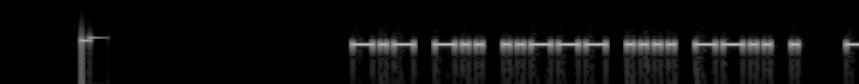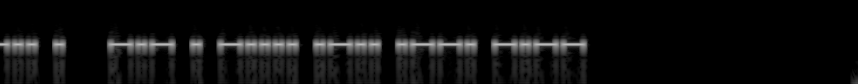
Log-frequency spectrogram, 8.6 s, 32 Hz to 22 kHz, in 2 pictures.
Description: Morse code, heard as a keyed tone, about 36 wpm, 700 Hz. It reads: KD2HZE DE KE6LPY
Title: USA Callsign DE Callsign - 6 Characters - 35wpm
